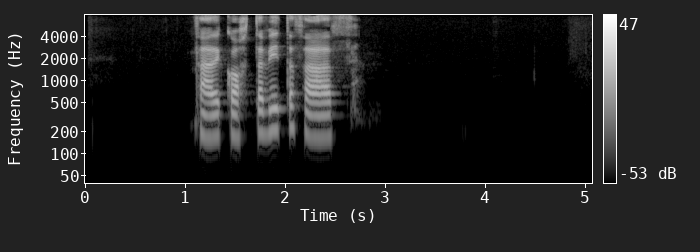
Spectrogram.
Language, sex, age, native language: Icelandic, female, 60-69, Icelandic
